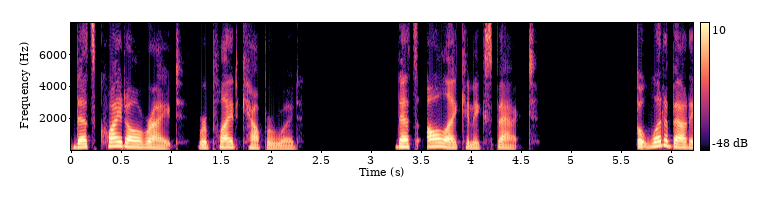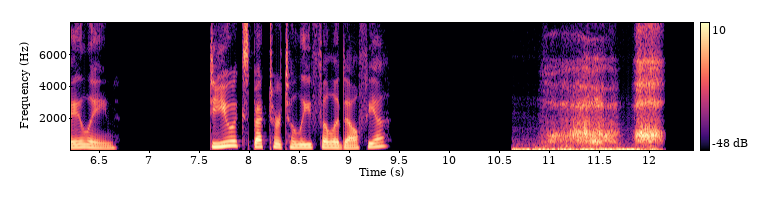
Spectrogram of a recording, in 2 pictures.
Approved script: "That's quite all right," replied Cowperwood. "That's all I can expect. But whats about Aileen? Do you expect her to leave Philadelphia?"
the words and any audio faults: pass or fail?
fail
